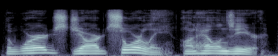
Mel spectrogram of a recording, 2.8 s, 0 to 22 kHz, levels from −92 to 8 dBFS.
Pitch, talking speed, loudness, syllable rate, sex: 135 Hz, 150 wpm, -16 LUFS, 4.4 syllables/s, male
